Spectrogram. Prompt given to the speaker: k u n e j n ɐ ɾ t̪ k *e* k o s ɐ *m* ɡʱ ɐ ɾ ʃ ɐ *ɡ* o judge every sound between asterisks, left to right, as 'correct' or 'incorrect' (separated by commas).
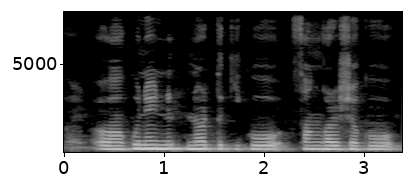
incorrect, incorrect, incorrect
